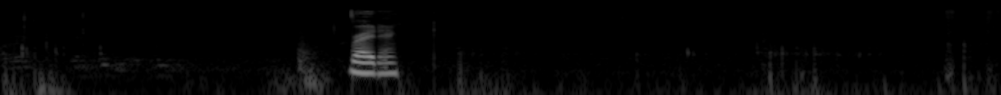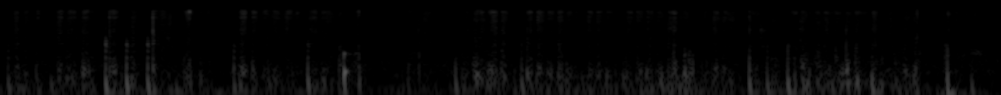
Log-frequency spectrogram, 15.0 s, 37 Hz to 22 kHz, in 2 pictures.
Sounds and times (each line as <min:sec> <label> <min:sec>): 0:07.0 writing with a pencil 0:15.0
